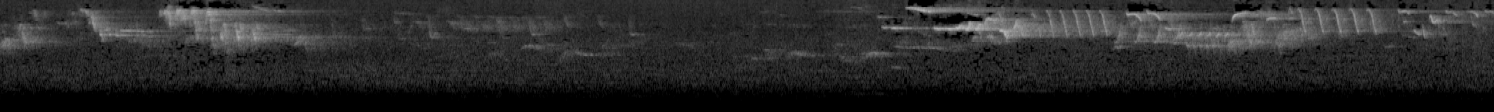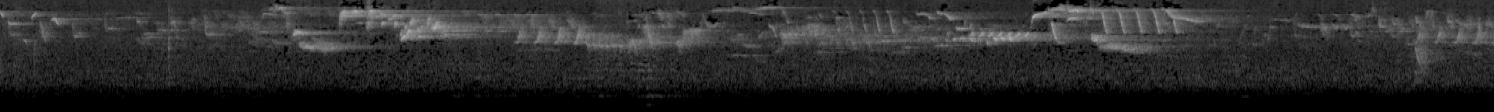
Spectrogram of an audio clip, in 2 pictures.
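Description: Songbirds singing: phrases of high chirps and rapid trills, with a quieter stretch about four to eight seconds in.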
